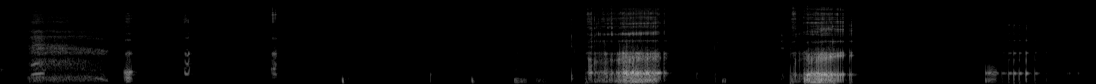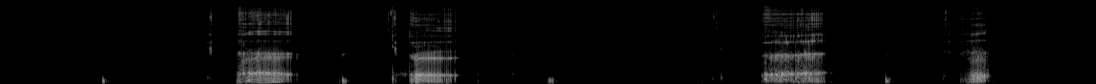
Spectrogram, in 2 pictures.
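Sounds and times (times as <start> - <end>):
loud drawn-out deep rumbling burps: 5.8 - 6.8, 7.9 - 8.6, 9.9 - 10.4, 13.4 - 14.0, 15.0 - 15.6, 18.6 - 19.3, 20.6 - 20.9.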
